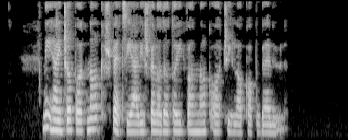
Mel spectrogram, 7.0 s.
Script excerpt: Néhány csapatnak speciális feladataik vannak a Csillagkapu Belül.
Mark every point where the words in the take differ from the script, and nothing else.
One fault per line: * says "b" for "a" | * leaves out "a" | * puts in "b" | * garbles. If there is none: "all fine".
all fine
